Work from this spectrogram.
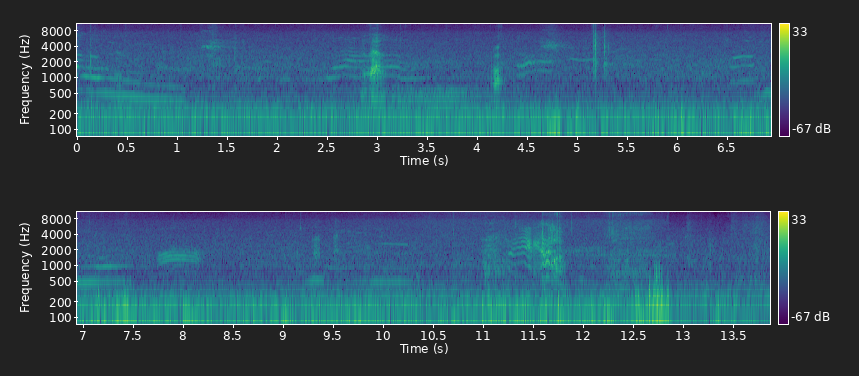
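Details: Hungry stray cats crowd around a man who calls them for food and affection; short mewing cries, some sliding downward, come from several animals between his shouted words, above a constant low rumble.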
